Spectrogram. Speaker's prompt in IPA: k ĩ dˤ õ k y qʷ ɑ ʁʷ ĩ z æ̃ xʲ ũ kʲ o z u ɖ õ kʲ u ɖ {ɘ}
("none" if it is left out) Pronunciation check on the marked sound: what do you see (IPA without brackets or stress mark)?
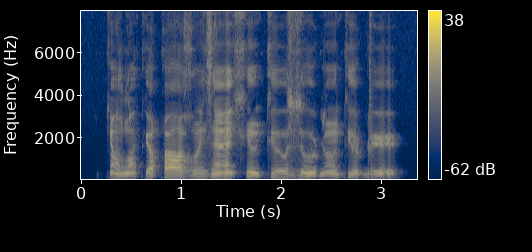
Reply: ø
